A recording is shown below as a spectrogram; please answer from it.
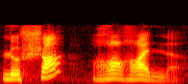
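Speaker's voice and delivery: ronronne rolled at the back like purring; le chat ronronne with purring R sounds; purring French R. Shown as a demonstration. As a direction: purr the R's in ronronne. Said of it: "try it after me".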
